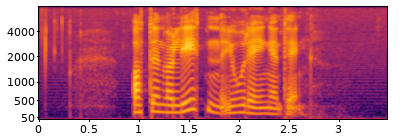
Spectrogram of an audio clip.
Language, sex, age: Norwegian, female, 51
